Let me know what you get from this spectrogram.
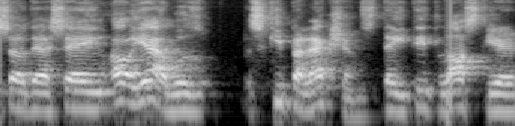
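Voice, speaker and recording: A man with an Italian accent. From Italy, Tuscany. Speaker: political podcast host. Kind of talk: political discussion.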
